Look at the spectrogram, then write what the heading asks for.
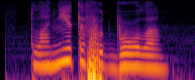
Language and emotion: Russian, neutral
